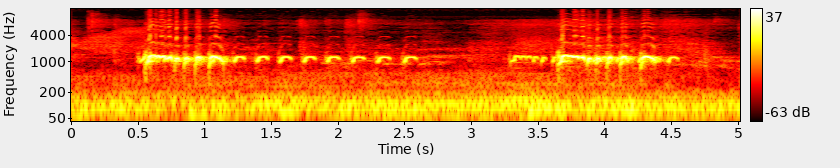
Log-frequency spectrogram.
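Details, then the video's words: A close local zebra dove gives two loud rolling phrases, each a rapid burst of looping notes trailing into a fading string of evenly spaced curled notes, with a faint low hum. "suara burung perkutut, GURU VOCAL JITU atasi kutut lokal gacor untuk pancingan perkutut agar bunyi"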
